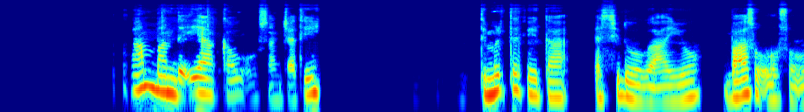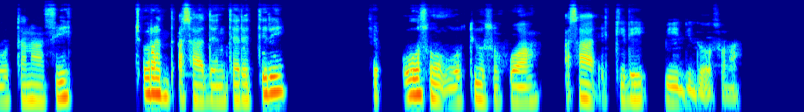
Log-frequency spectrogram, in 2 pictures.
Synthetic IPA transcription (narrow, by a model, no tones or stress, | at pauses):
kʼɐmbɐnd̪ɛʔɪjaːkːɐwoːsɐnt͡ʃːɐt̪ɪ | t̪ɪmɪɾt̪ːɛke̞ːt̪ːaː | ɛsːɪd̪o̞ːɡaːjːɔ | baːsɔoːsɔwoːt̪ːɐnaːsːɪ | t͡ʃʼɔɾɐɐsaːd̪ɛnt̪ːɛɾɛt̪ːɪd̪ɪ | h | o̞ːsɔwao̞ːt̪ːɪjɔsɔkʊwaː | ʔɐsaːʔɛ̰kːɪd̪ɪbiːd̪ɪd̪o̰ːsɔ̰nɐ̰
